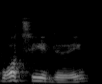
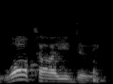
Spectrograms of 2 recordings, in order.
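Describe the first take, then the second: First: "What are you doing" run together as "what's-uh you doing"; linked, reduced "What are you doing"; natural weak form. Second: "What are you doing" with ARE pronounced in full; each word of "What are you doing" separately sounded; uncontracted, stilted "What are you doing"; learner's over-full form. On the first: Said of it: "instead of". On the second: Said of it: "because English people don't do it". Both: Shown as a demonstration.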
